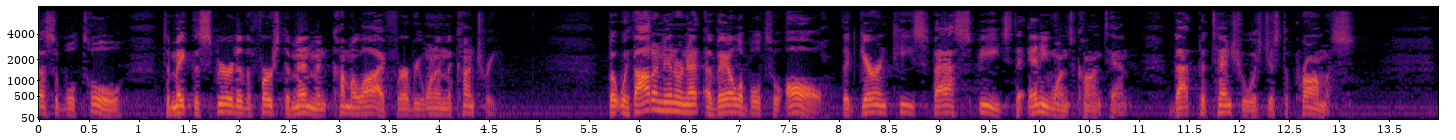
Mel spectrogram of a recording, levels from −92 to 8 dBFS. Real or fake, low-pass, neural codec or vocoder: real; 7.2 kHz; none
